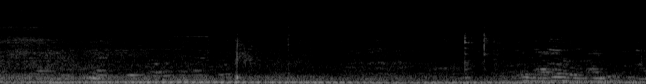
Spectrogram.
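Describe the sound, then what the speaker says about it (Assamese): Singi fish going into a boiling potato curry, with a steady bubbling simmer and sizzle running throughout at moderate level, a few soft clinks of utensils, and a voice speaking over it. "আমাৰ আঞ্জাখন উতল আহিছে। এইবাৰ মাছখিনি দি দিম।"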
